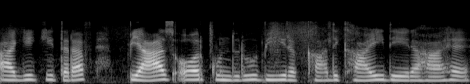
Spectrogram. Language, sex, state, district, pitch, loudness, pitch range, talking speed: Hindi, female, Uttar Pradesh, Lucknow, 205 Hz, -19 LUFS, 190-210 Hz, 150 wpm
